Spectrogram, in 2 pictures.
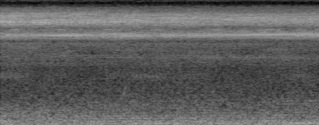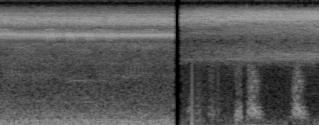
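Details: Jungle bush crickets, or caricangkas, make a constant high shrill drone. After an abrupt brief dropout near six seconds, the drone returns with a few low knocking pulses beneath it.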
